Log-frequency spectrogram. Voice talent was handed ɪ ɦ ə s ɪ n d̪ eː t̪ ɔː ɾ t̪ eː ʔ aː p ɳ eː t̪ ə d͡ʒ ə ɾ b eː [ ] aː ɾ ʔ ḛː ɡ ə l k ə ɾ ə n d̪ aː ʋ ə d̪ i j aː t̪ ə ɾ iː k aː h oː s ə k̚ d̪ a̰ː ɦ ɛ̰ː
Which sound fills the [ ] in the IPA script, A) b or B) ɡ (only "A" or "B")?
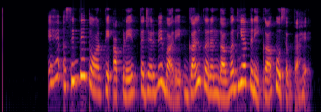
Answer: A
